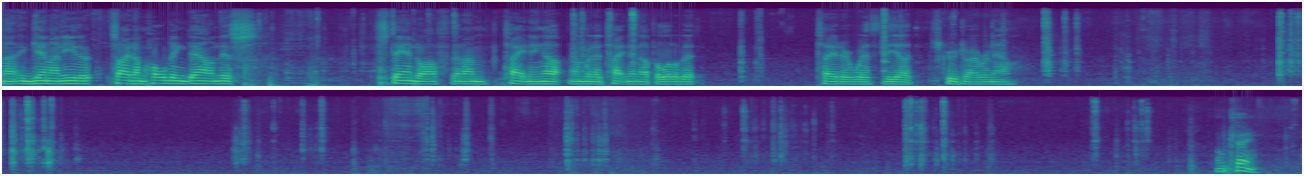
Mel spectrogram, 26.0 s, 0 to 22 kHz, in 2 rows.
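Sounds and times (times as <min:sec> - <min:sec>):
small metal clicks and rattles: 0:18.6 - 0:21.4, 0:22.0 - 0:23.0, 0:23.9 - 0:24.8.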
